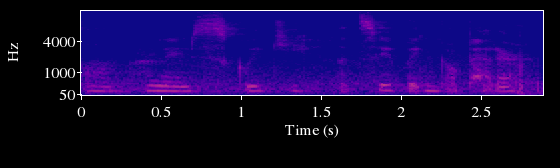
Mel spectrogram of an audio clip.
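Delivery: hushed whisper to the viewers. Real, not acted. Owner sneaking up on her cat, whispering. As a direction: whisper so the cat isn't startled.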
